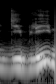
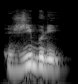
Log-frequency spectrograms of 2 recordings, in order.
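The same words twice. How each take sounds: First: The name is said with Italian pronunciation. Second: The name is said with Japanese pronunciation. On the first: "en italien ça, se ça se dit Ghibli" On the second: "les japonais ils disent Ghibli"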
